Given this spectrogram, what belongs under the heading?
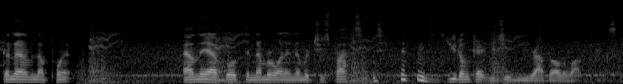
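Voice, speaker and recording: A man's voice: fairly low pitch, fairly even intonation, a little fast, over music. A man chatting casually on a live stream while playing a game, rambling and laughing often.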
